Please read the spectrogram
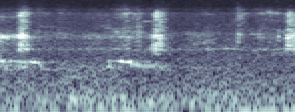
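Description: Near silence: room tone, with two faint brief ticks.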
